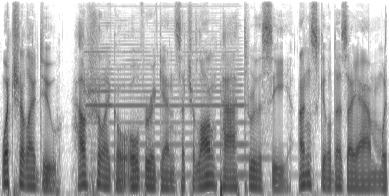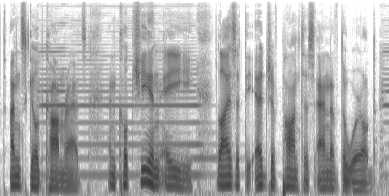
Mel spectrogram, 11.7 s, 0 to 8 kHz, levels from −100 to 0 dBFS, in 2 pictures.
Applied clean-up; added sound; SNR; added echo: none; Bowed string instrument; 17 dB; none.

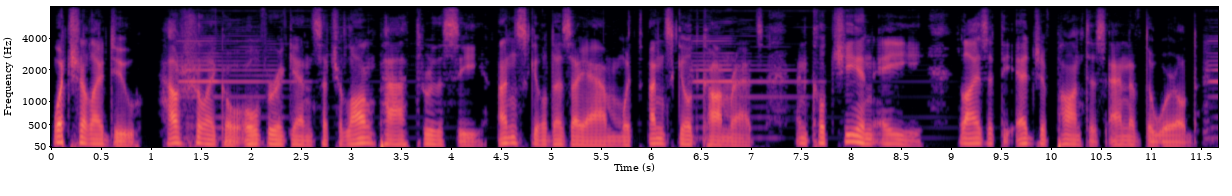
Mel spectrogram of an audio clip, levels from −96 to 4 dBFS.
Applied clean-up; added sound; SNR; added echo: classical method spectral subtraction.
